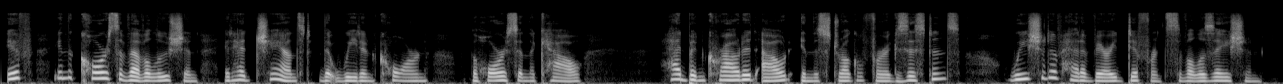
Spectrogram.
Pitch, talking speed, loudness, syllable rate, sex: 185 Hz, 165 wpm, -19 LUFS, 5.2 syllables/s, female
